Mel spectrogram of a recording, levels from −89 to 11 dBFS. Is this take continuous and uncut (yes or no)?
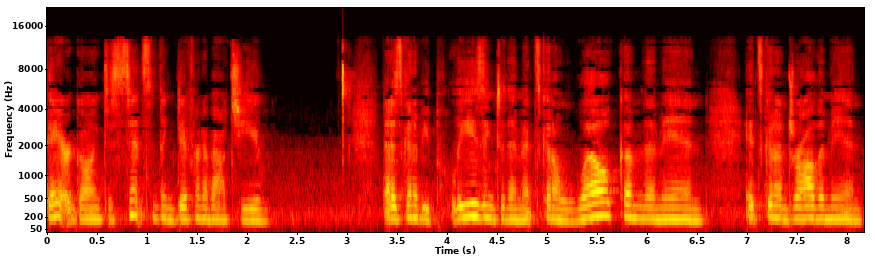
yes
